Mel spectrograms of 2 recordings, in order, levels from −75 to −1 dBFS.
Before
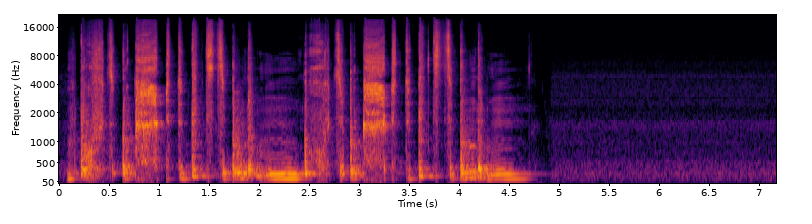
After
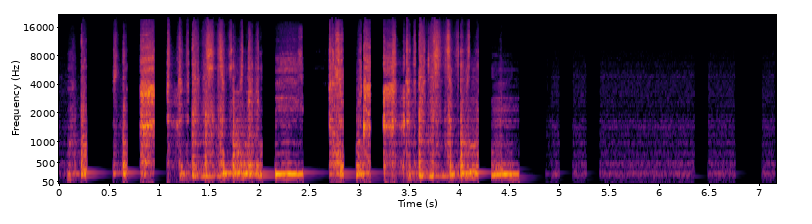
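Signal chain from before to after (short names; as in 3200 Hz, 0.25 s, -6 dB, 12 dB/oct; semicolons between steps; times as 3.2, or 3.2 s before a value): reverse delay 0.108 s, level -6.5 dB; step gate "xx..x.x.xxxxxxx." 111 bpm -60 dB; comb 4.2 ms, depth 77%; de-hum 89.13 Hz, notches 4; 1.46–4.09 three-band squash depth 100%; gain -2.5 dB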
